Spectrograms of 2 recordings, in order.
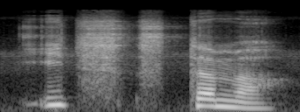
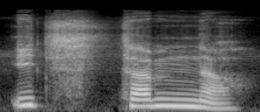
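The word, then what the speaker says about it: Itzamná: Alors, le premier s'appelle Itztama. Alors, je recommence, je l'ai peut-être mal prononcé. Itztamna, le dragon.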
